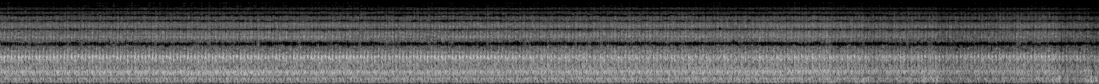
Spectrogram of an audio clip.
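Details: 2003 Sprinter diesel at idle: sharp, fairly regular tick-knock about three a second clearly above the engine, louder than normal; source not pinned down.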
